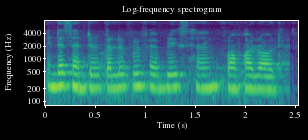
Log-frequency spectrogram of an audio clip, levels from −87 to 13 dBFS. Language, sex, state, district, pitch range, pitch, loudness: English, female, Assam, Kamrup Metropolitan, 205-220 Hz, 215 Hz, -15 LUFS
